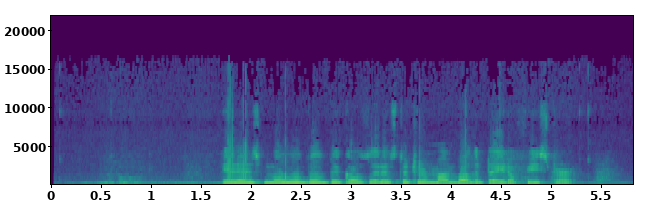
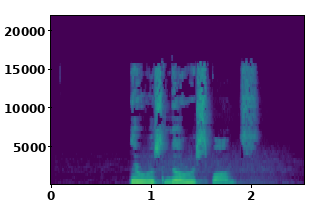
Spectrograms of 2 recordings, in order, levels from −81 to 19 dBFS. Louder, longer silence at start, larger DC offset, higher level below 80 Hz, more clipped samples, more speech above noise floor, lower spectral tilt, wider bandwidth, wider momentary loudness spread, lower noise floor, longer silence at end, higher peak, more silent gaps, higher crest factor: first, -11 LUFS vs -16 LUFS; second, 0.3 s vs 0.8 s; neither; first, -28 dBFS vs -66 dBFS; neither; second, 21 dB vs 55 dB; first, -7 dB/octave vs -2.5 dB/octave; about the same, 16 kHz vs 16.5 kHz; first, 22 LU vs 17 LU; second, -31 dBFS vs -71 dBFS; second, 0.05 s vs 0.5 s; about the same, 0 dBFS vs -2 dBFS; neither; second, 12 dB vs 18 dB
